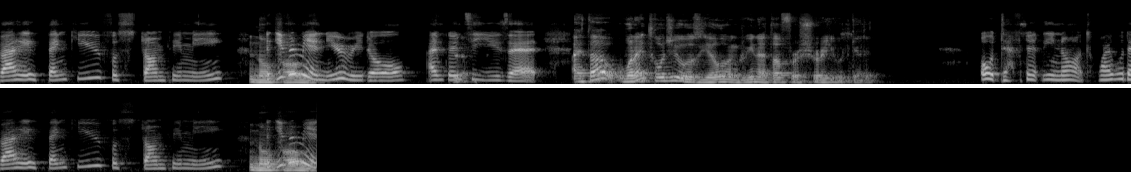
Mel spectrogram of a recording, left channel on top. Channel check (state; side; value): drops out; right; at 3.2 s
